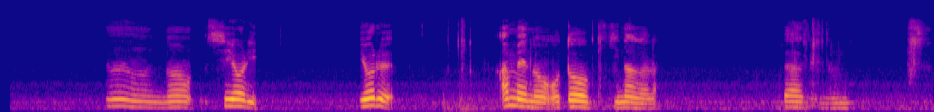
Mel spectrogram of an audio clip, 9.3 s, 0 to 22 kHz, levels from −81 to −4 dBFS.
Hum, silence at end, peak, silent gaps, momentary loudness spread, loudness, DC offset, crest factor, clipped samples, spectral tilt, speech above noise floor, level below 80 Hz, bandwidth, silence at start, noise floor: none; 0.1 s; -8 dBFS; none; 21 LU; -25 LUFS; under 0.1%; 20 dB; under 0.1%; -5 dB/octave; 32 dB; -74 dBFS; 11 kHz; 1.05 s; -57 dBFS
